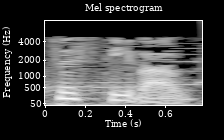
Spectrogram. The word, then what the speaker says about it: festival: Imenica festival nema dvojak izgovor. Može da se kaže samo festival, a u promeni festivala, festivalu, festivalom.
